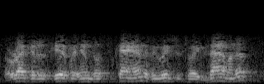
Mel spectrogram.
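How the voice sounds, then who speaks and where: An actor playing a formal, confident district attorney in an old radio drama. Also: male voice, mid-range voice, rapid-fire, natural voice. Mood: firm arguing. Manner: formal, confident courtroom questioning and argument. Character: assured, formal male prosecuting district attorney. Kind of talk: 1940s radio acting. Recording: muffled, noisy old radio recording.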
